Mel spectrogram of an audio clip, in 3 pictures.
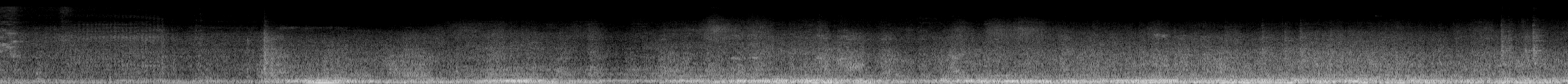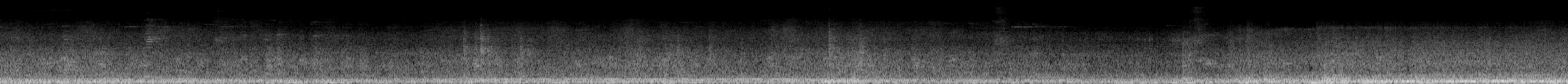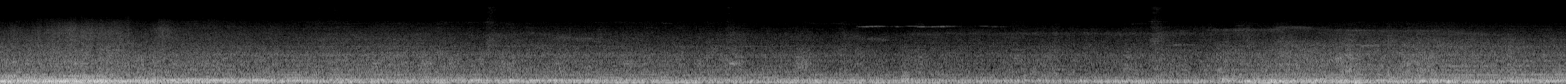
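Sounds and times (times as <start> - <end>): bus engine low rumble: 0.0 - 47.0.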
